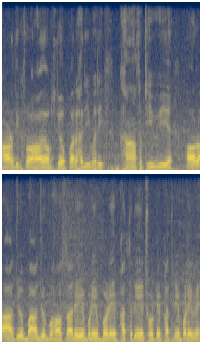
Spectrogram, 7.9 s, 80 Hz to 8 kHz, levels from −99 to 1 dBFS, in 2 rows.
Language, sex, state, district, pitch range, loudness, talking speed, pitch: Hindi, male, Maharashtra, Mumbai Suburban, 130-140 Hz, -16 LUFS, 195 wpm, 135 Hz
